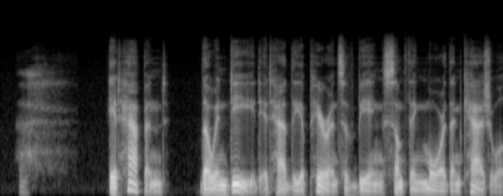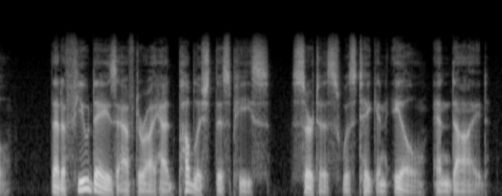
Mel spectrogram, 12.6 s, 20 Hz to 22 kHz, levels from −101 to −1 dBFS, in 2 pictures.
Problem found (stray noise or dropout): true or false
true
